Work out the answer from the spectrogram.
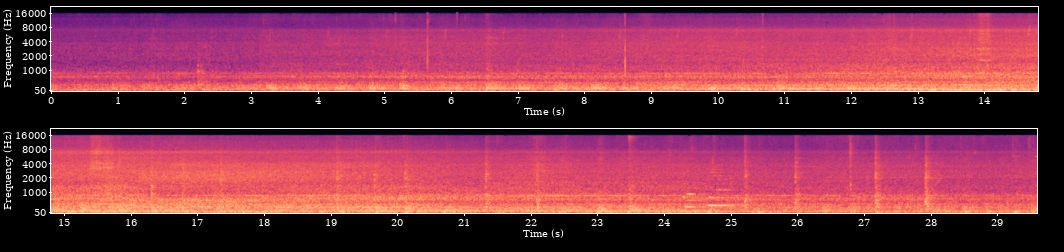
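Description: Express passenger train arriving at a station. The locomotive passes with a steady low hum that builds to its loudest about halfway through, then the coaches roll by with wheels clicking over rail joints near the end.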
